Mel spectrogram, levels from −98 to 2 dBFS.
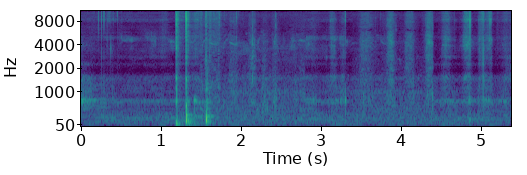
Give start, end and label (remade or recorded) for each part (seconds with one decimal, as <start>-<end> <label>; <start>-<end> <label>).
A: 0.0-1.5 remade; 1.5-2.8 recorded; 2.8-3.4 remade; 3.4-4.4 recorded; 4.4-5.4 remade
